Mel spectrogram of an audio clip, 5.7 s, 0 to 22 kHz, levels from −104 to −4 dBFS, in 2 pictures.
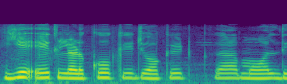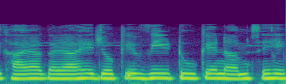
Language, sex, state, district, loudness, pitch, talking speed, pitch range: Hindi, female, Odisha, Malkangiri, -18 LUFS, 190 Hz, 180 wpm, 185-200 Hz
